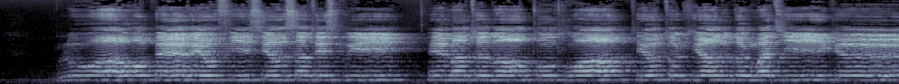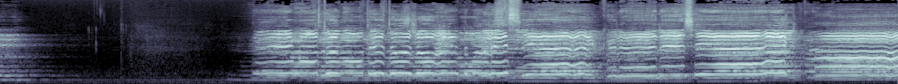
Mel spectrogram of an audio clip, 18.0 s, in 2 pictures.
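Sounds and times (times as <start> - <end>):
soprano singing: 11.5 - 17.9.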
